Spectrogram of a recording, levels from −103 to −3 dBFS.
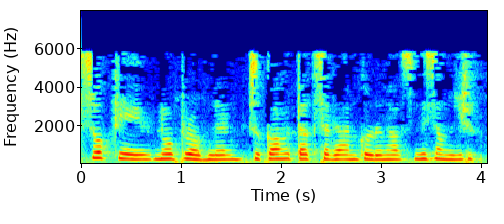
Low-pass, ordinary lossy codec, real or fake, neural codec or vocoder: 7.2 kHz; MP3, 24 kbps; fake; codec, 16 kHz, 1 kbps, FunCodec, trained on Chinese and English, 50 frames a second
